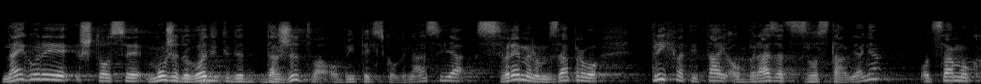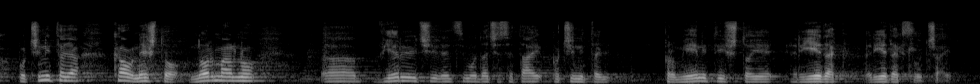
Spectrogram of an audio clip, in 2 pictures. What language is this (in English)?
Croatian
